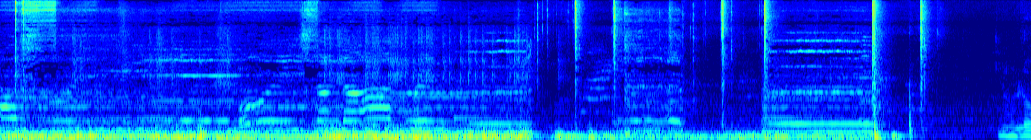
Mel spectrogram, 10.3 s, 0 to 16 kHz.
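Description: A song playing back from a cassette in a Sony CFS-715S boombox's tape deck, with heavy bass. It drops in level about five seconds in, then stops with a few clicks near the end.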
